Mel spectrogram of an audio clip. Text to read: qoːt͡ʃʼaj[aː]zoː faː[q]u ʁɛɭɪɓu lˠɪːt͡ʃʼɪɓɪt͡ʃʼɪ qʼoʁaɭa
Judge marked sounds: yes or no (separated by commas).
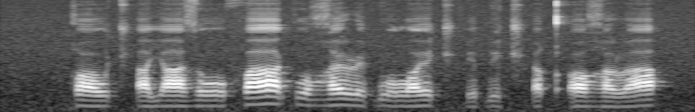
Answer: yes, no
